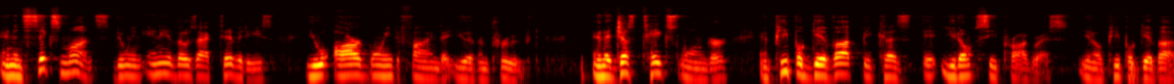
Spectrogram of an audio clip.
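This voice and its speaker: This man has a normal speaking voice and an American accent. His pitch is fairly high with ordinary variation, at a moderate pace. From Finger Lakes, New York. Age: 60s. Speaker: amateur half-marathon runner. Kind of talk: interview answer. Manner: casual, encouraging.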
